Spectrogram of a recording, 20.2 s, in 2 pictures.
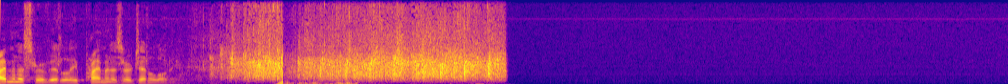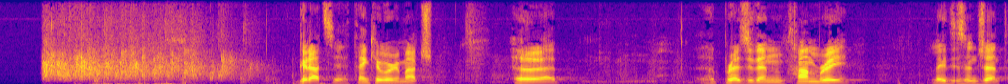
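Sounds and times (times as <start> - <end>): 
speech: 0.0 - 2.2, 13.1 - 15.8, 17.1 - 18.7, 19.4 - 20.1
loud dense audience applause: 2.0 - 5.1, 10.5 - 12.8.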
